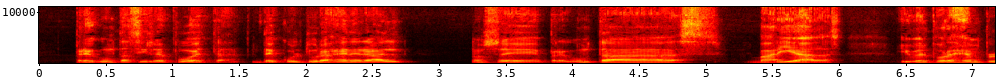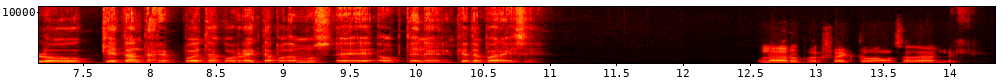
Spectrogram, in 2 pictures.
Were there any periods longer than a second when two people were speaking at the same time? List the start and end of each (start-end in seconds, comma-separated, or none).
none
